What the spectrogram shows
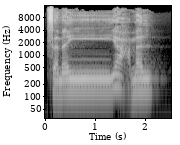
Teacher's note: فمن يعمل، جاءت النون الساكنة وجاء بعدها حرف الياء، وحرف الياء من حروف الإدغام بغنة، هو أحد حروف كلمة يوم. دخلت النون الساكنة بحرف الياء وشدد حرف الياء واستغرق زمن الغنة حركتين وصار نطقها هكذا: فمن يعمل.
